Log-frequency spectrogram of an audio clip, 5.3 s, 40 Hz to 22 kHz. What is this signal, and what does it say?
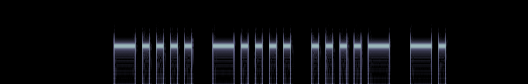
Morse code, heard as a keyed tone, about 17 wpm, 700 Hz. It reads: 664N
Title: Common Cut Numbers - 4-Digit 17wpm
